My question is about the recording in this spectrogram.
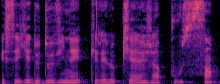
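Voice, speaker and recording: A woman teacher giving a slow, patient dictation lesson to young pupils, spelling out sounds with careful articulation. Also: lowish voice, vocal fry, darkish tone. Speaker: primary school teacher.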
